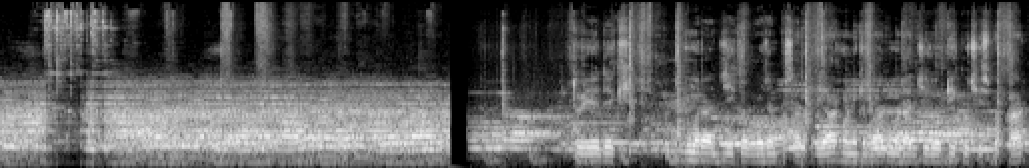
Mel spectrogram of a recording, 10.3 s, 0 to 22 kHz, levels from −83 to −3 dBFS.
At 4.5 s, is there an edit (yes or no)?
yes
